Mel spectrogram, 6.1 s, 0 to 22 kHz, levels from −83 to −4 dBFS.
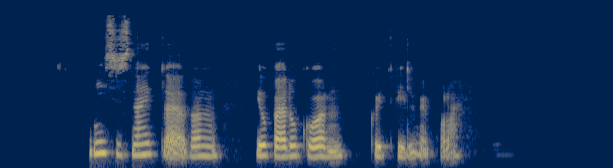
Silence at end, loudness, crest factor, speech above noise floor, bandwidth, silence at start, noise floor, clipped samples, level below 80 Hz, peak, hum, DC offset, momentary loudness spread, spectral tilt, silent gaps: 1.5 s; -27 LUFS; 22 dB; over 64 dB; 16 kHz; 0.9 s; under -90 dBFS; under 0.1%; -76 dBFS; -8 dBFS; none; under 0.1%; 11 LU; -4 dB/octave; none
